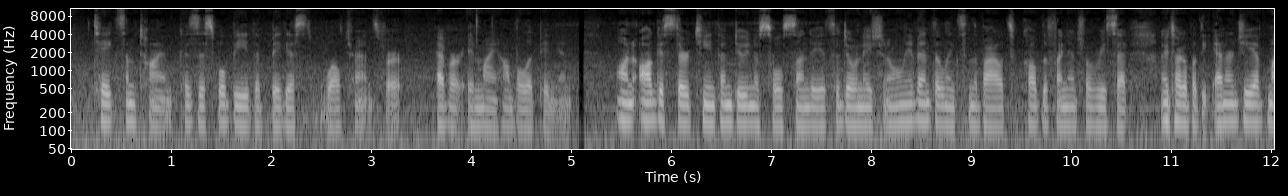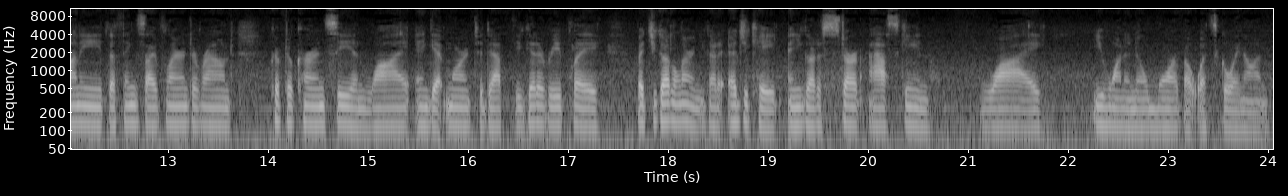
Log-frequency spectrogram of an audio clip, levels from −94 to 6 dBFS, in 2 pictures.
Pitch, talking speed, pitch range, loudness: 120 Hz, 220 wpm, 115-130 Hz, -31 LUFS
